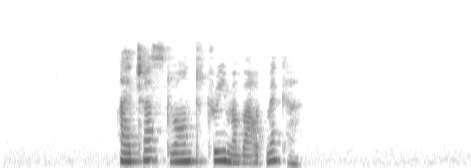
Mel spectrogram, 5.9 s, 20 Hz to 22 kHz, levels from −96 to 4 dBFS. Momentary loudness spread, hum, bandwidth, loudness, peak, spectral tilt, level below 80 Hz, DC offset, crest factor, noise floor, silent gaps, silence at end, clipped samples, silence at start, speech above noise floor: 8 LU; none; 7.8 kHz; -44 LUFS; -28 dBFS; -5 dB/octave; -86 dBFS; under 0.1%; 18 dB; -85 dBFS; none; 2.15 s; under 0.1%; 1.5 s; 42 dB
